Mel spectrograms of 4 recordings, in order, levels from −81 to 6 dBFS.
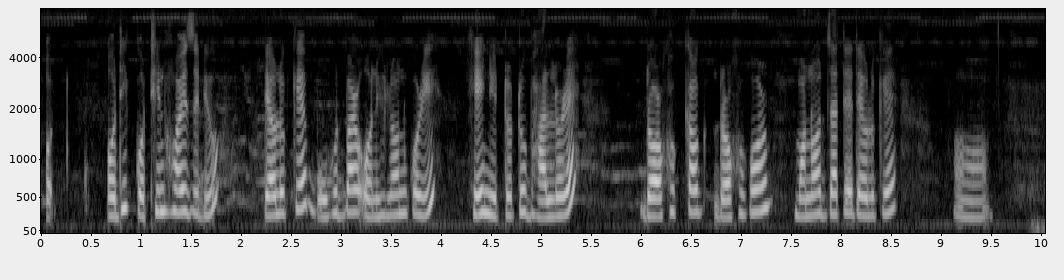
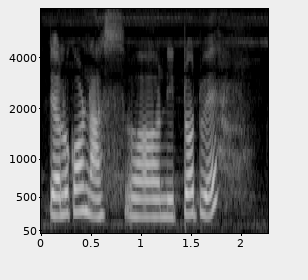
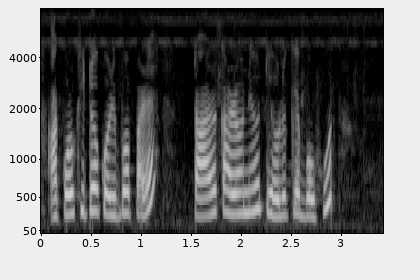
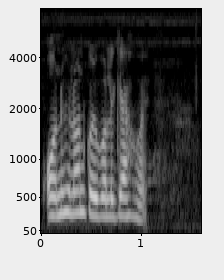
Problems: constant background noise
